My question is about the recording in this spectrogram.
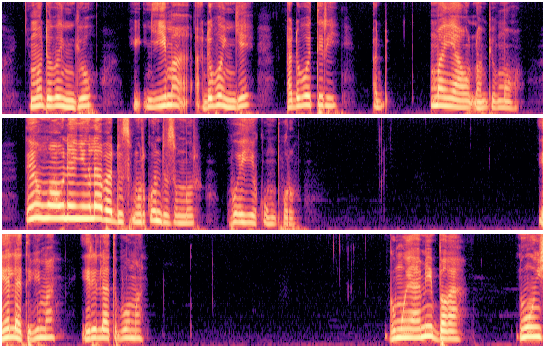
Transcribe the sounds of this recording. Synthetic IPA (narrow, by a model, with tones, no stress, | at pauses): ji˨mo˦do˨bo˦ŋ˨ɡo˦˨ | ji˦ma˦a˨do˦bo˦˨ŋ˨ɡʲe˦ | a˨do˦bo˦ti˦ɾi˦ | a˨˦ | ma˦nja˨wu˨ɗo˨mpi˦mo˦ko˨ | te˦nwa˦wu˦ne˦ɲi˦ŋla˦ba˨du˨smu˨ɾku˦ndu˨s̬mu˨ɾ | ho˦ji˨ku˦mpu˨ɾu˨ | ja˦la˨ti˨bi˦ma˦n | ji˨ɾi˦la˦ti˨bo˦ma˦n | ɡu˨mu˨ja˨mi˦ba˨ɡa˨ | nu˦wu˦n˦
